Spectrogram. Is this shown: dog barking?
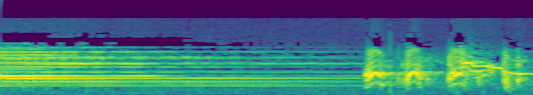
yes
